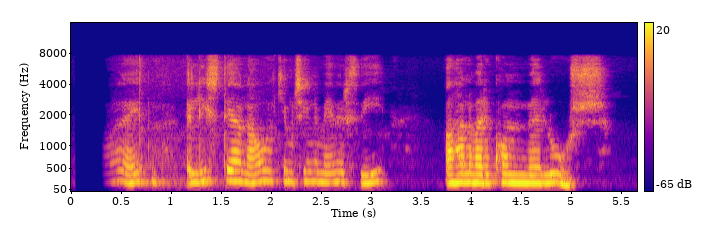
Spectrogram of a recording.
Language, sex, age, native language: Icelandic, female, 50-59, Icelandic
